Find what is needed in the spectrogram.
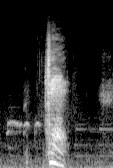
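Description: A man's single short, loud shouted exclamation about a second in, its pitch falling and breathy. Faint steady tones sound underneath.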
